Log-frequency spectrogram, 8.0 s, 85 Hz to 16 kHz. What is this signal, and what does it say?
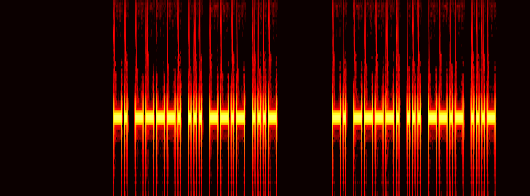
Morse code, heard as a keyed tone, about 30 wpm, 700 Hz. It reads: N9SQV N9SQV
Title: USA Call Signs - 5 Characters - Repeated 2x - 30wpm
